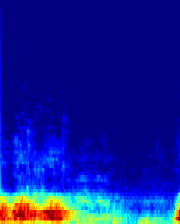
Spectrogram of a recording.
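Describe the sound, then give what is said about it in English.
An unhappy dog barks loudly in short bursts at the start and again at the end, with softer whiny, yelping sounds in between. “All right, we're going to go ahead and skip over this because the dog is not happy.”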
